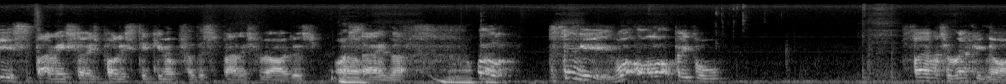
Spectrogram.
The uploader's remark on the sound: Audio was a bit rough on this one as we recorded our phone conversation.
